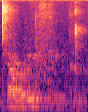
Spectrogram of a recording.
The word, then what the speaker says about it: terrific: Terrific. What? Nothing. Oh, okay. Terrific. Second syllable, right?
